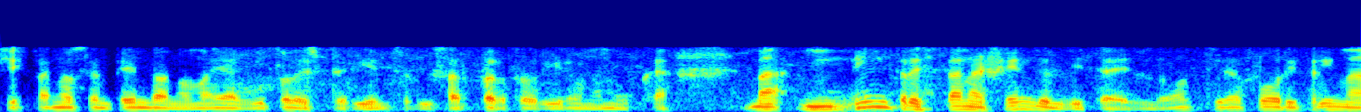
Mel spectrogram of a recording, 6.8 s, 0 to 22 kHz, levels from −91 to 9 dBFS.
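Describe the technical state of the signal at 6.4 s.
At 6.4 s the speech sounds swallowed or faint in places. This is speech cut by the noise suppressor, in a stretch running from 5.32 s to 6.59 s. Within it, about half a second in total is affected, with the deepest drop about 18 dB. The suppressor mistook parts of the speech for background noise and pulled them down with it, so the quieter portions of the speech lose level along with the noise.

This moment also carries noise suppressor artifacts that run through the whole clip. The room noise, which rises at about 1 s, is pushed down by about 15 dB wherever the suppressor judges it to be steady noise. The noise therefore sinks in the gaps between words and comes back up under the speech. The suppressor makes this decision frame by frame across the frequency bands, so the background level follows the speech rather than holding steady.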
